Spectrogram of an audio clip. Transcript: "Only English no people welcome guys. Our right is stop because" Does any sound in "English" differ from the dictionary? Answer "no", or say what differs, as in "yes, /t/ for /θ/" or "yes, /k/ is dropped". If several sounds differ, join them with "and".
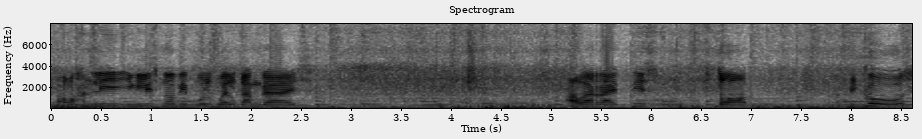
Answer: yes, /s/ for /ʃ/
